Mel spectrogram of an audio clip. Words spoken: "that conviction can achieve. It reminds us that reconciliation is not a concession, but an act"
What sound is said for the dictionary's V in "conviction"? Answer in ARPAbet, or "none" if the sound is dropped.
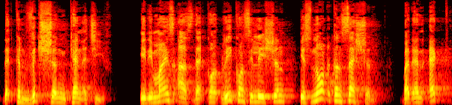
V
